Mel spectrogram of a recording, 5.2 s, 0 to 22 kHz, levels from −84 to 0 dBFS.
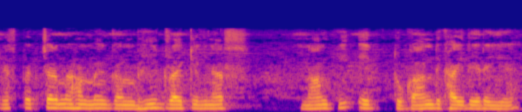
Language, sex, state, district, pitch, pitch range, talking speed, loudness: Hindi, male, Bihar, Darbhanga, 135 Hz, 130-140 Hz, 170 wpm, -17 LUFS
